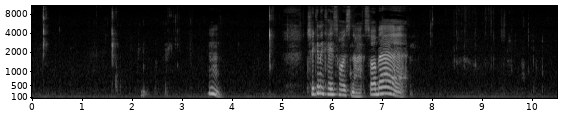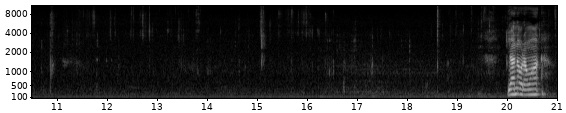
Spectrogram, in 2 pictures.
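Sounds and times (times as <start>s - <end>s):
person chewing and biting food: 0.0s - 3.3s, 7.9s - 19.9s.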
